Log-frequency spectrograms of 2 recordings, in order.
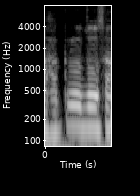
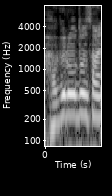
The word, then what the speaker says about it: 白鷺堂: とりあえず、今の心境あの、日曜日に行った、その白老堂さんの、白老堂だったかな。白鷺と書いて白老って読むんですよね、多分。白鷺堂と書いて白老堂だったと思うんですけど。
